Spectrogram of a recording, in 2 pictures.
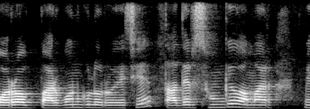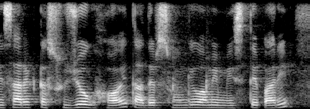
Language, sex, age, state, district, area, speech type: Bengali, female, 30-45, West Bengal, Purulia, rural, spontaneous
